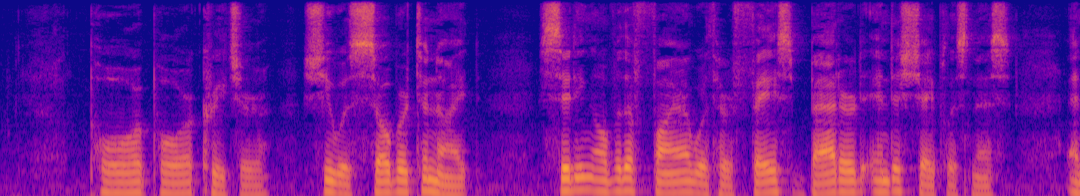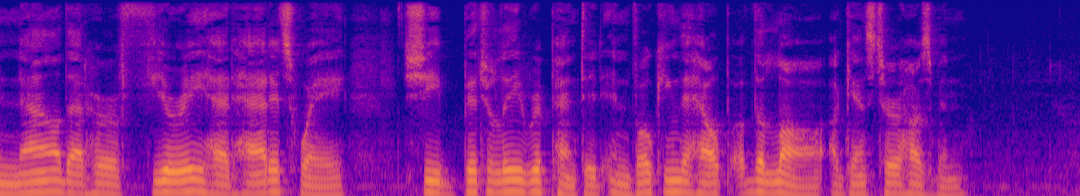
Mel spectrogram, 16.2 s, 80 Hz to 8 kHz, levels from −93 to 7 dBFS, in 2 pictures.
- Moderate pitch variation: Yes, average, 3.2 semitones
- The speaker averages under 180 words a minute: Yes, average, 145 wpm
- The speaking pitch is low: Yes, low, 115 Hz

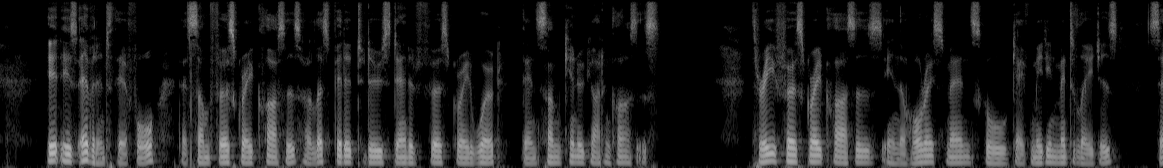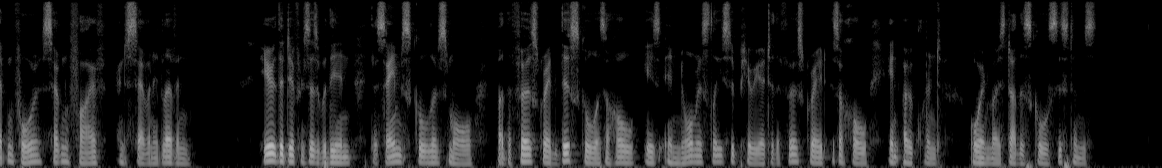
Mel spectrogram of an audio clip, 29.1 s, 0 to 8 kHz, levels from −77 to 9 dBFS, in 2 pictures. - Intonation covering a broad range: No, average, 2.9 semitones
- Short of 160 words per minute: No, average, 165 wpm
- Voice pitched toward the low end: Yes, low, 100 Hz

